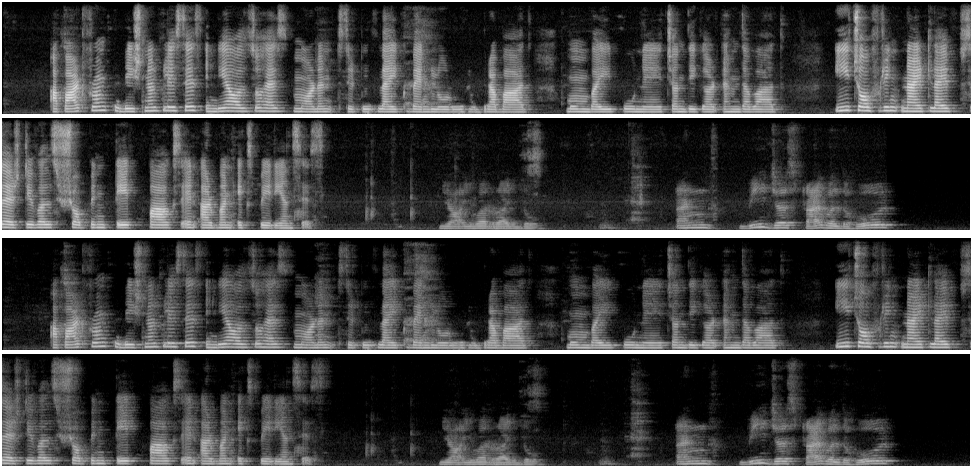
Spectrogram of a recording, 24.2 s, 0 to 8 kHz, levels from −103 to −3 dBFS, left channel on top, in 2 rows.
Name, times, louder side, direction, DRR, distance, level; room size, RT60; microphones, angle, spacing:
voice 1, 0.6-6.6 7.1-9.7 10.4-16.0, left 6 dB, 90° left, 0.7 m, -27 dB
voice 2, 5.0-5.5 17.6-18.8 19.6-20.2 20.5-21.0 21.3-23.2, left 1 dB, 5° left, 1.4 m, -39 dB
17.0 x 7.7 x 3.6 m
head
